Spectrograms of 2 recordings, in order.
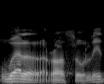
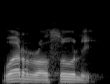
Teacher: Alnya tidak terbaca, bukan wal rasuli, tapi war rasuli, diidghamkan. War rasuli, idgham samsiyah.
